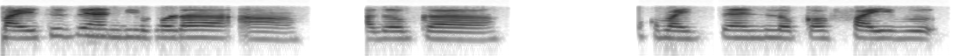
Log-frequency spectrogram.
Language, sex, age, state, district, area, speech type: Telugu, female, 18-30, Andhra Pradesh, East Godavari, rural, conversation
